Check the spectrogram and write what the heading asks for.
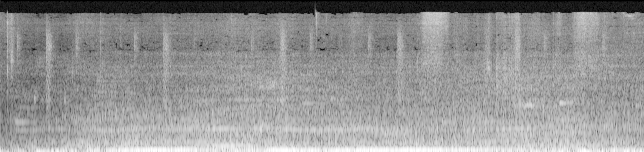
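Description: Ford Super Duty pickup truck driving, its engine and road noise heard from inside the cab. The low drone grows louder about a second in as the truck picks up speed, then holds steady.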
